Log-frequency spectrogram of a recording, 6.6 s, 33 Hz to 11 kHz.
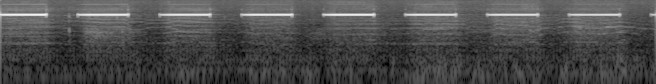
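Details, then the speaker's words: Eachine 3D X4 quadcopter, in flight outdoors: after pressing the left then the right button, it gives evenly spaced high beeps (a bit over one a second) over faint rotor hiss, the inverted-flight mode warning before it flips. "you press the left button first and then the right button then you'll hear a beeping and then you move the pitch roll stick and it'll flip"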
